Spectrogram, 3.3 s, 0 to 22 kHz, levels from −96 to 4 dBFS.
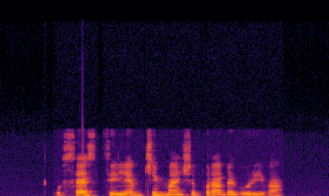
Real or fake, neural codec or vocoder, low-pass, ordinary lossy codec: real; none; 19.8 kHz; none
